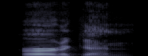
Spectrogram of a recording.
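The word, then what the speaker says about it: Erdoğan: Now, this brings us to a consideration of President Erdogan in Turkey. Some say Erdogan. That's another pronunciation. I use just the more American kind of pronunciation, Erdogan.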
